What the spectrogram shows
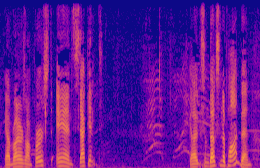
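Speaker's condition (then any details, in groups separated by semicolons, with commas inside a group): No condition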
